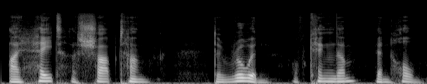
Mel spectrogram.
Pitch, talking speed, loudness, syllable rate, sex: 120 Hz, 155 wpm, -20 LUFS, 4.2 syllables/s, male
